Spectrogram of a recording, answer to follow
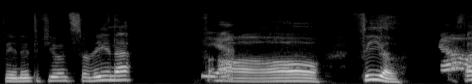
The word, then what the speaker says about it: Fiel: Oh, Fiel. Is that how you pronounce it? Fiel? Fiel.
